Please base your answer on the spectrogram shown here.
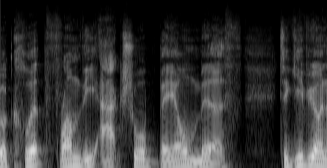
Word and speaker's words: Baal: It's actually Baal. It's actually not Baal. It's Baloo. In Hebrew, it's Baal. In Canaanite Ugaritic, it would be Baloo.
